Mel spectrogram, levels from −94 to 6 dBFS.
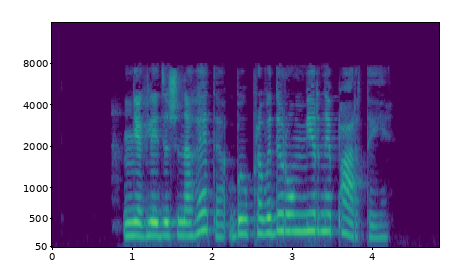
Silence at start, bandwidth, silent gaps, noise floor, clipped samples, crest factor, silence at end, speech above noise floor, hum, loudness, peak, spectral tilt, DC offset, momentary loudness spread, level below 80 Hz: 0.9 s; 8 kHz; none; -90 dBFS; under 0.1%; 16 dB; 0.65 s; 62 dB; none; -27 LUFS; -12 dBFS; -4 dB/octave; under 0.1%; 12 LU; -72 dBFS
